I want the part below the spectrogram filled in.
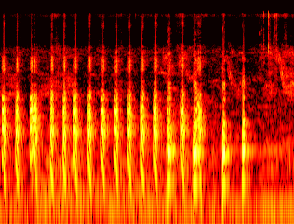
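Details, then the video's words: Male chukar partridge in the konk calling style used for hunting and breeding, giving rapid, evenly spaced throaty chuck notes, roughly five per second, slowing and breaking up near the end. "Desi chakoor male voice# konk msti krta hwa"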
